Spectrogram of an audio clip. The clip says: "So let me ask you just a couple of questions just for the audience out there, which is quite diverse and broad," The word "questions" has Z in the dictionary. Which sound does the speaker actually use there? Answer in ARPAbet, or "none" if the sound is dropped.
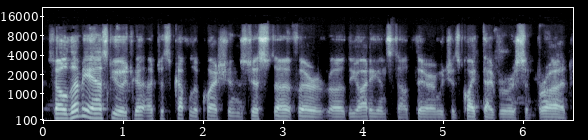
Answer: Z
